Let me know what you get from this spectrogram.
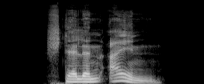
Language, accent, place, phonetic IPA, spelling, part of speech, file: German, Germany, Berlin, [ˌʃtɛlən ˈaɪ̯n], stellen ein, verb, De-stellen ein.ogg
- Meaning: inflection of einstellen: 1. first/third-person plural present 2. first/third-person plural subjunctive I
